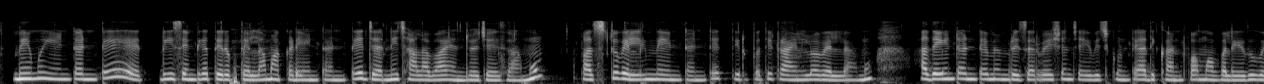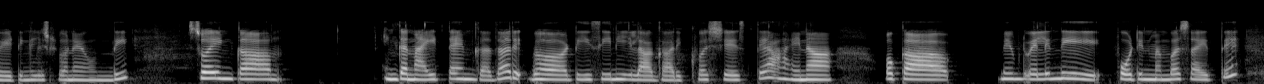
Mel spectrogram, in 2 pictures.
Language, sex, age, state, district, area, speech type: Telugu, female, 18-30, Andhra Pradesh, Guntur, urban, spontaneous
